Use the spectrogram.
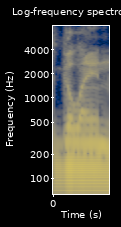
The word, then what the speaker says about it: Ghislaine: Can you pronounce Ghislaine Maxwell's name? I believe it's Ghislaine Maxwell. Ghislaine, yeah.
